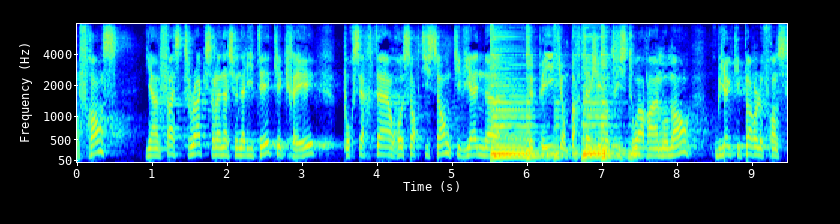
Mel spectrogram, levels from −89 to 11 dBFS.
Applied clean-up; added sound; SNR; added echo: none; Guitar; -3 dB; none.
